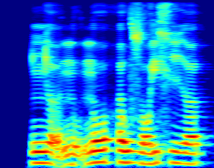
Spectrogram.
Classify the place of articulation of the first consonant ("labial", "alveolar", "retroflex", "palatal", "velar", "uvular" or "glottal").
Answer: palatal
